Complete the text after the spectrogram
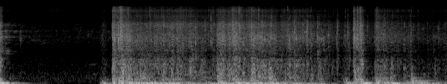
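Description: A wooden log cracks and crumbles apart with a loud rumbling crash.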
